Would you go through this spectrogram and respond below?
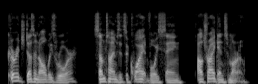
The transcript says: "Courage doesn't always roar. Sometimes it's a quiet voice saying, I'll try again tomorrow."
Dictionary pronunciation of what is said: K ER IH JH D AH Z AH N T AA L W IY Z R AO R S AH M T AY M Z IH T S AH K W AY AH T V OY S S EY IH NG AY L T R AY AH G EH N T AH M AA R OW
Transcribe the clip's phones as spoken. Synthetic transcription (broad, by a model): K ER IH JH D AH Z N T AA L W IY Z R AO R S AH M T AY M IH T S AH K W AY AH T V OY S S EY IH NG AY L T R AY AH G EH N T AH M AA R OW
